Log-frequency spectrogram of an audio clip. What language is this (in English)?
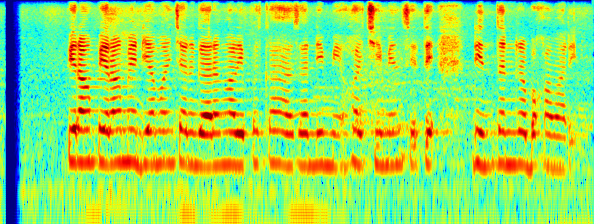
Sundanese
